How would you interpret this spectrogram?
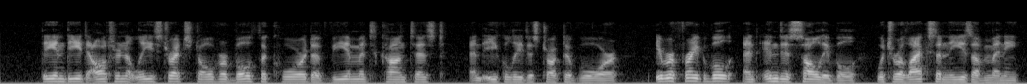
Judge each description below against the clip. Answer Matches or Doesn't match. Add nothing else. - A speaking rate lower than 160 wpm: Matches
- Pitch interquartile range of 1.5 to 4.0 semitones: Matches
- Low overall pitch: Matches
